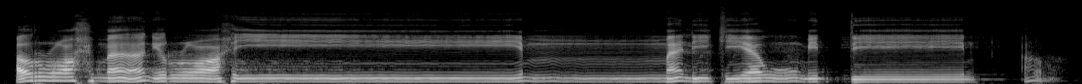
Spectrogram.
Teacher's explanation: ma tu nampak dah pendek sikit tapi dengung dia hilang pula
